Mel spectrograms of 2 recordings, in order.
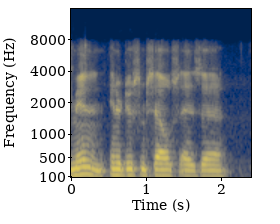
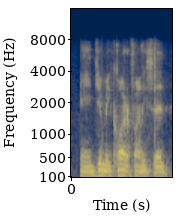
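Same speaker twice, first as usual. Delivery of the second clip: normal talking voice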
